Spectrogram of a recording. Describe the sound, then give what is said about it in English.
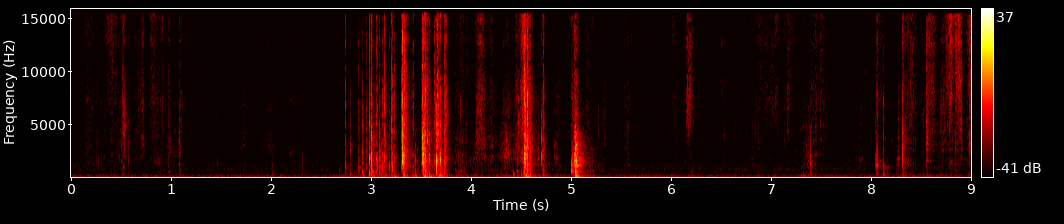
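Cards are pulled from an oracle card deck, heard as a few short papery riffles and snaps clustered in the middle. Quiet stretches come before and after them. “Let's pull from the Moon deck.”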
